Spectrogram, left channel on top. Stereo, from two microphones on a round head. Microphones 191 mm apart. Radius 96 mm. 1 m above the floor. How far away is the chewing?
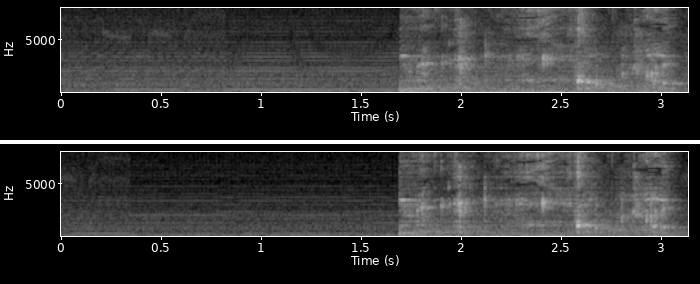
About 1.2 m.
